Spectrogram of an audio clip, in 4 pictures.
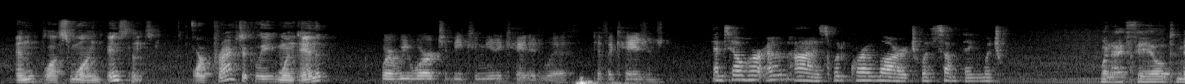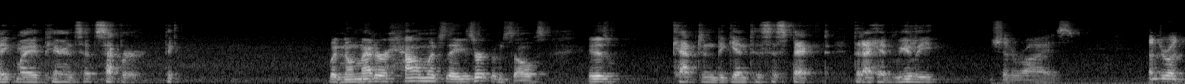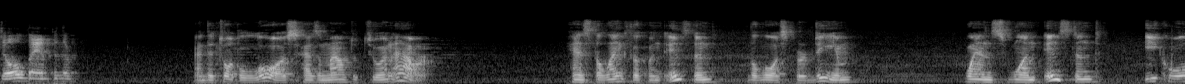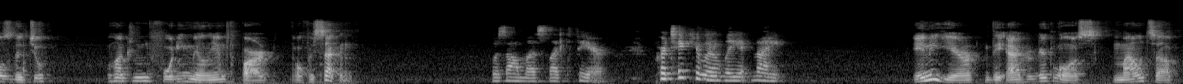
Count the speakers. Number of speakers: five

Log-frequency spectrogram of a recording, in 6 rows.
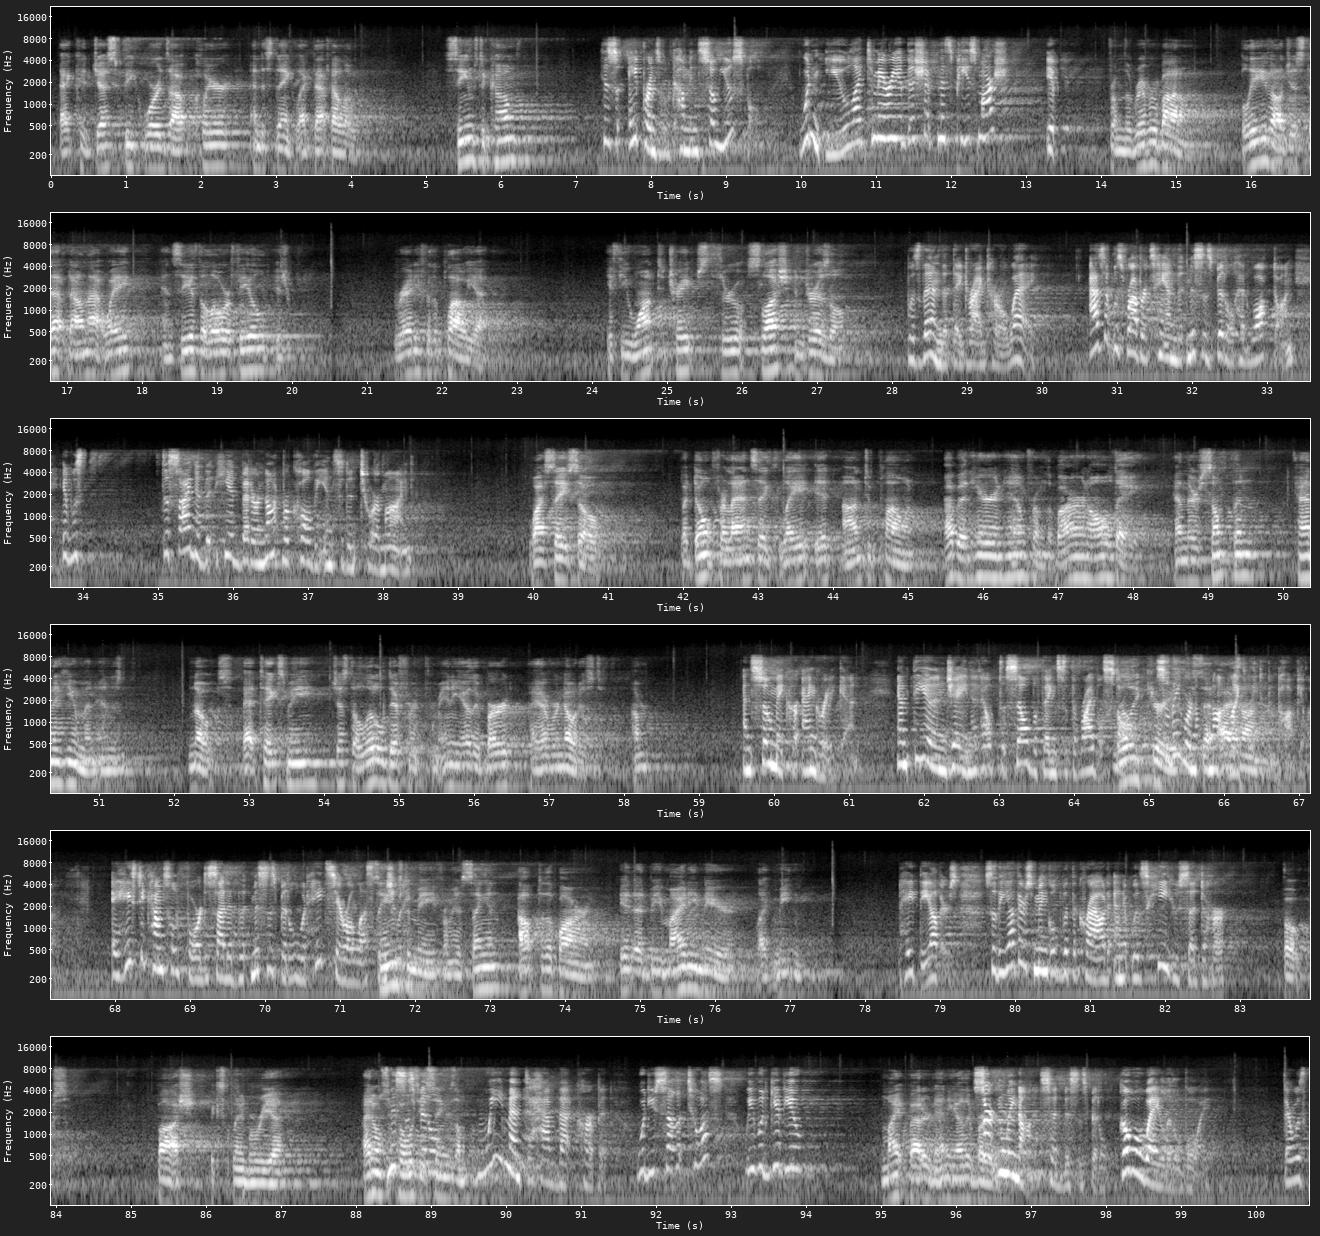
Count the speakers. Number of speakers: two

